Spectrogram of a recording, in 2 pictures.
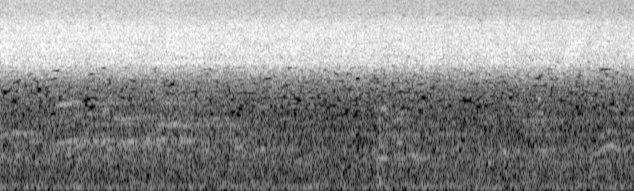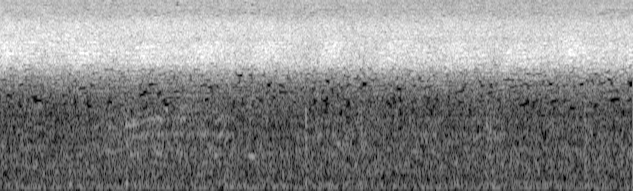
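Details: Cicada singing on a school playground in the height of summer: a steady, dense, high-pitched buzzing hiss that runs unbroken for the whole stretch, with a faint low rumble of background noise beneath.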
